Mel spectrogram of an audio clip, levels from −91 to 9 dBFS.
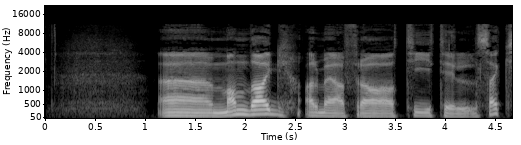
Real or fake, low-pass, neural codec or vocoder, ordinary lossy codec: fake; 14.4 kHz; vocoder, 44.1 kHz, 128 mel bands, Pupu-Vocoder; MP3, 48 kbps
